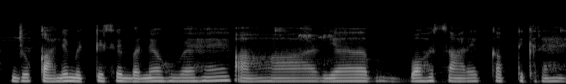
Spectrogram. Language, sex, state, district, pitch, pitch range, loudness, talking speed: Hindi, female, Bihar, Jamui, 150 Hz, 145-155 Hz, -33 LUFS, 160 wpm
